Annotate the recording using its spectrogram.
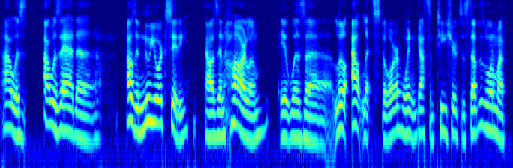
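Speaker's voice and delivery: ordinary talk, nothing marked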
